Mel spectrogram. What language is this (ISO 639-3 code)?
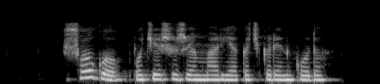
chm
